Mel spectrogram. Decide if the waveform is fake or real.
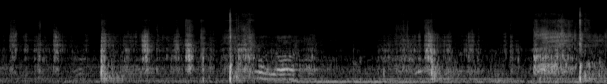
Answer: fake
